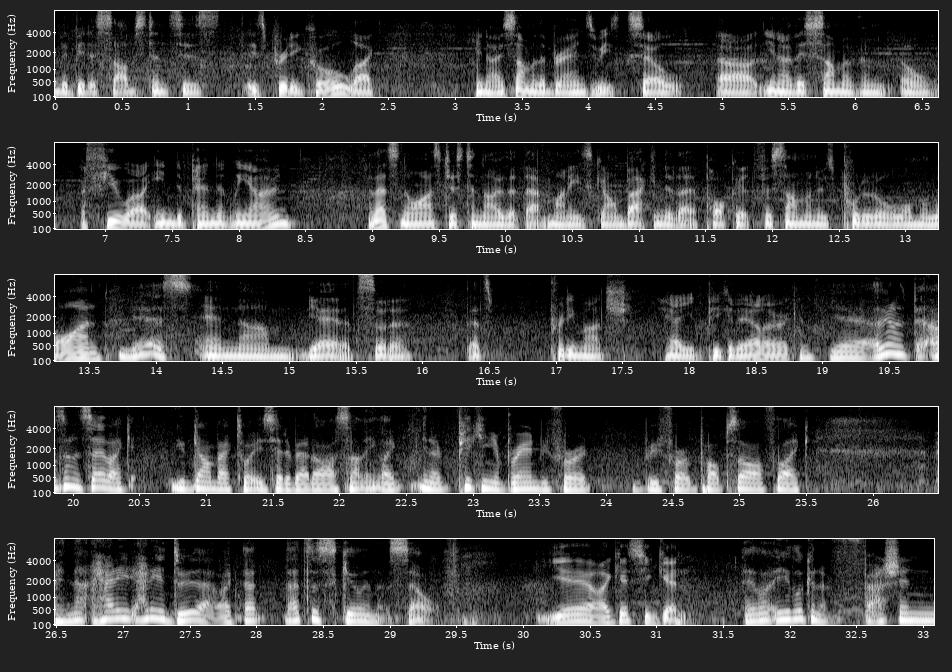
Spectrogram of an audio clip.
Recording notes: live and in-person at his store Quay Collective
